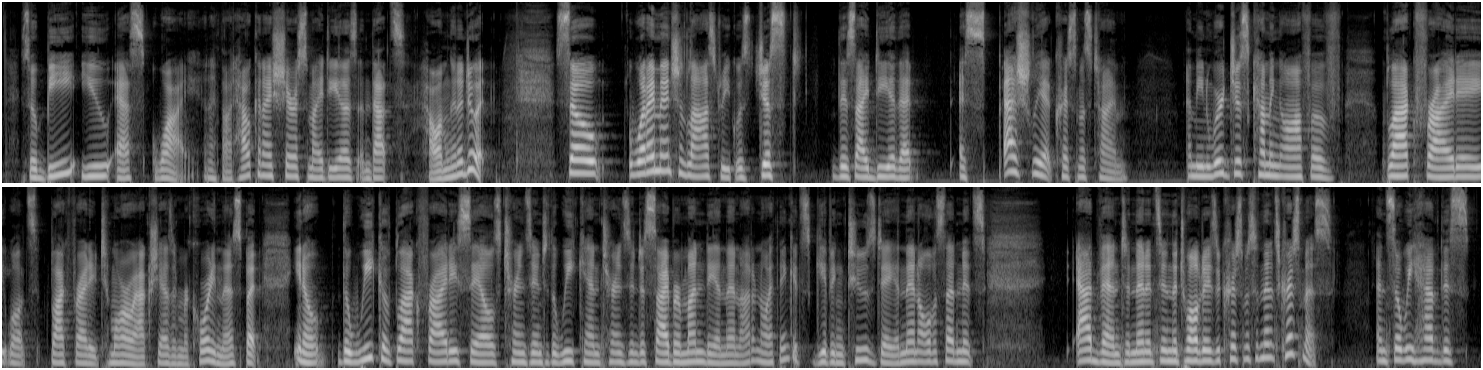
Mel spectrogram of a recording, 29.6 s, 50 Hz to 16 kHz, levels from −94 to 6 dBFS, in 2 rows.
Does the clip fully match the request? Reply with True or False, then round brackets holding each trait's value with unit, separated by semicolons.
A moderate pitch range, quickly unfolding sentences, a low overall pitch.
False (3.4 semitones; 220 wpm; 190 Hz)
